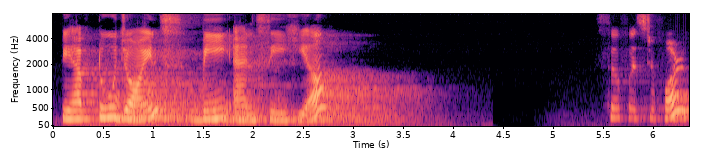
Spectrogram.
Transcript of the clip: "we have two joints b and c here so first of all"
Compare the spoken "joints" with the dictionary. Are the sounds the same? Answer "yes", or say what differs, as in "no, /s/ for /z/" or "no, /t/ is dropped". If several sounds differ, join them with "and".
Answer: yes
